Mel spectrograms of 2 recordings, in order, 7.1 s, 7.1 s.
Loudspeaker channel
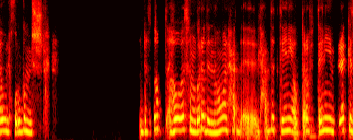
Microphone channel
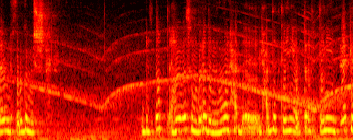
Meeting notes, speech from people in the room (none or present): none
